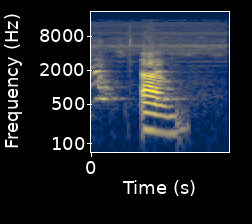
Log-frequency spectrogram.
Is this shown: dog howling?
yes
